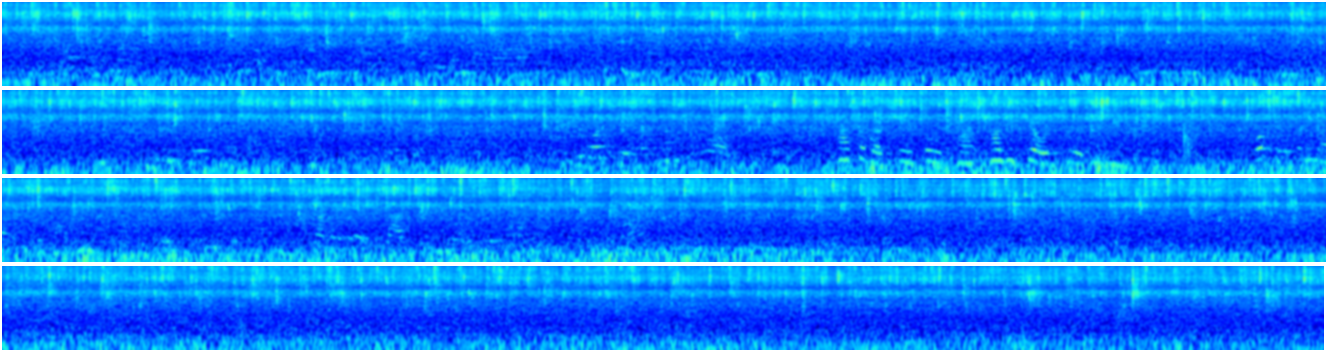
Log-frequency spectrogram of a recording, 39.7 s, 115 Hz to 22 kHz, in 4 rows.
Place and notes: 松山文創園區, Taipei City - Thunder
Rainy Day, Thunder
Taipei City, Taiwan, 9 September 2016, ~18:00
